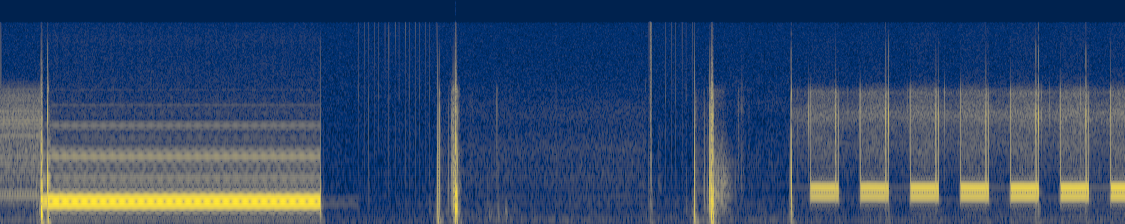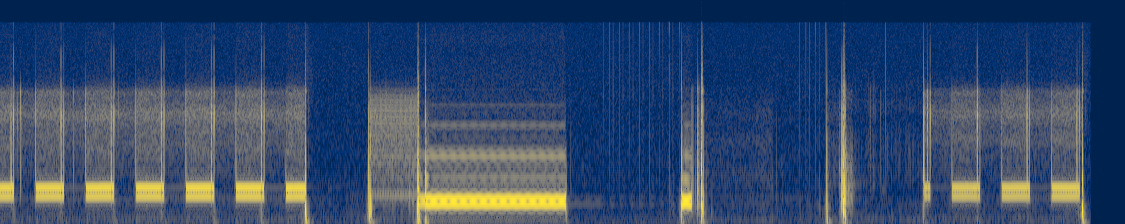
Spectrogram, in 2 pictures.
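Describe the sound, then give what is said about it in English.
A telephone reorder tone sounds after a two-digit code is dialed on a Carolina step-by-step exchange. Loud steady tones alternate with short dialing bursts and clicks, then a long run of fast, even on-off beeps, and the whole pattern repeats. “Very often in a Carolina telephone step, you find this code that when you dial it, all of a sudden this reorder just seems to come on out of nowhere. Here, I'll demonstrate it.”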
